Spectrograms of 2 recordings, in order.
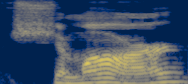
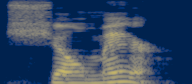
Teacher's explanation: you put the o sound in the first syllable where there used to be an ah sound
